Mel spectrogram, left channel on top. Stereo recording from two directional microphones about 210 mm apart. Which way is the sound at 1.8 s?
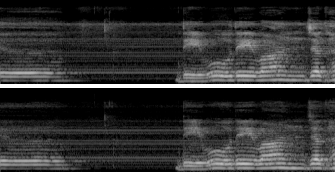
20° left (ahead or behind).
